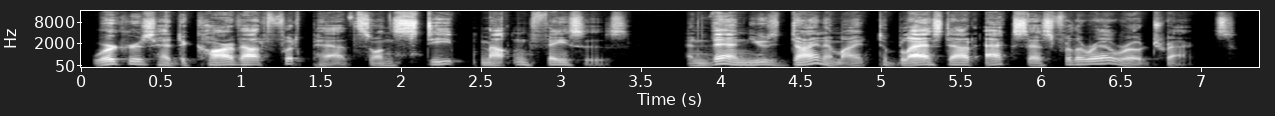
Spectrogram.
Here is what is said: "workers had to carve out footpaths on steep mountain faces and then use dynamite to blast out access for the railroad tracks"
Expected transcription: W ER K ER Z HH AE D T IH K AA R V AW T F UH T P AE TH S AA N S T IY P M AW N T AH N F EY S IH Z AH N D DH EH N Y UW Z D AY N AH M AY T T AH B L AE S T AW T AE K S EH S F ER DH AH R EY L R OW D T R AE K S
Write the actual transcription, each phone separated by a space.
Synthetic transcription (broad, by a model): W ER K ER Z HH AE D T IH K AA R V AW T F UH T P AE TH S N S T IY P M AW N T N F EY S IH Z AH N DH EH N Y UW Z D AY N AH M AY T T AH B L AE S T AW T AE K S EH S F ER DH AH R EY L R OW D T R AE K S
